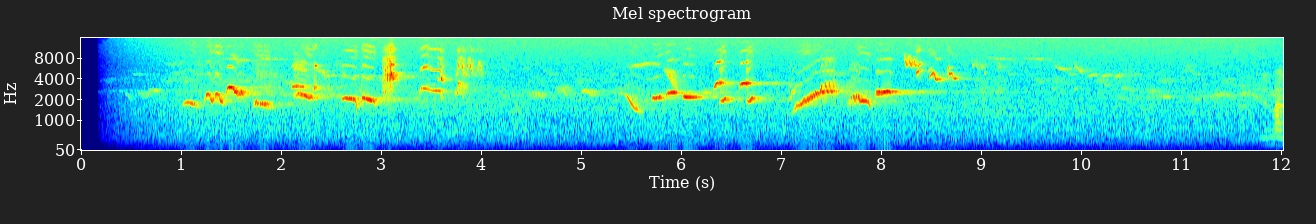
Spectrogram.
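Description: Songbirds singing, a run of quick chirps and whistled notes that sweep up and down, in two spells of song, then fading to a faint steady outdoor hiss for the last few seconds.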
